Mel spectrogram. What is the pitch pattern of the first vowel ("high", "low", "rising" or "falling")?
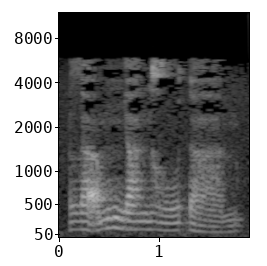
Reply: rising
